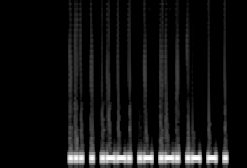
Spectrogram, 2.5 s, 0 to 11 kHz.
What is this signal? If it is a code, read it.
Morse code, heard as a keyed tone, about 41 wpm, 700 Hz. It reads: SEPARATE
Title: Sentences from Top 1000 Words - Review Part 7 - New Word Drill - 45wpm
